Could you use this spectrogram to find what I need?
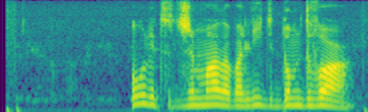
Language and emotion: Russian, angry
